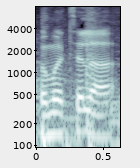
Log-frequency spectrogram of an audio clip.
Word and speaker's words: Umatilla: Umatilla, Oregon.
